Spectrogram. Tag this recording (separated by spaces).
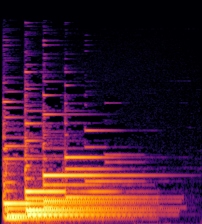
detective horror horror-effects horror-fx reasoning Suspicion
